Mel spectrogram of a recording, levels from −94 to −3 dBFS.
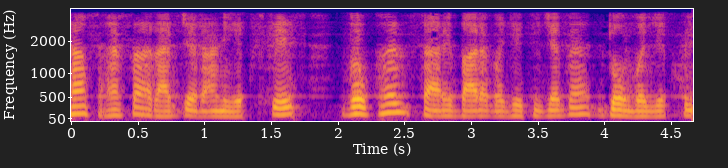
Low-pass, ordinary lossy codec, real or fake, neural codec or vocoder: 3.6 kHz; AAC, 24 kbps; fake; codec, 24 kHz, 1 kbps, SNAC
